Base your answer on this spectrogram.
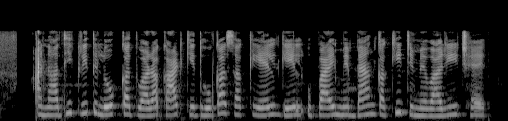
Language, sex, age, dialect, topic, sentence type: Maithili, female, 25-30, Southern/Standard, banking, question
